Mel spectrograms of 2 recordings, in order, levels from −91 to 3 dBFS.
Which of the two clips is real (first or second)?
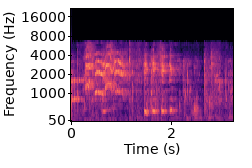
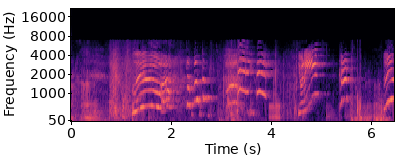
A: second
